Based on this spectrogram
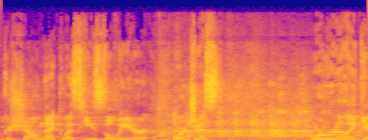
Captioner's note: audience laughs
